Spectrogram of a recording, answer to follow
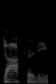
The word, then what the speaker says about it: Dougherty: They pronounce it Dougherty with the hard G in Philly area.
